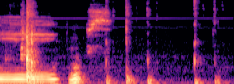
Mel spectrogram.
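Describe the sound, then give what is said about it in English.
Rapid, irregular clicks of typing on a computer keyboard, fairly crisp, with a brief murmur of a voice at the start, while searching for the Joan Crawford movie Sadie McKee. “I wonder if you can hear that keyboard.”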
